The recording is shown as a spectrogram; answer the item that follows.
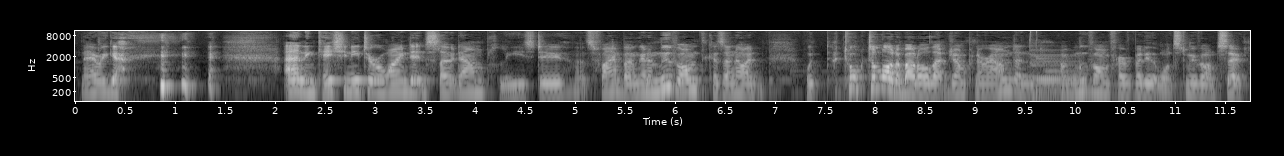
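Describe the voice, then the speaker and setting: A woman's voice: mid-range voice, fairly even intonation, quick pace. A woman teaching a guitar tutorial, chatty and encouraging, who counts beats and sings rhythm syllables and often laughs. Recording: guitar playing loud behind the voice.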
